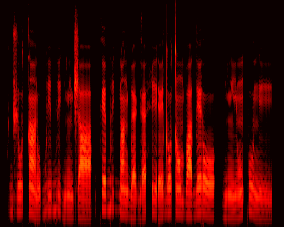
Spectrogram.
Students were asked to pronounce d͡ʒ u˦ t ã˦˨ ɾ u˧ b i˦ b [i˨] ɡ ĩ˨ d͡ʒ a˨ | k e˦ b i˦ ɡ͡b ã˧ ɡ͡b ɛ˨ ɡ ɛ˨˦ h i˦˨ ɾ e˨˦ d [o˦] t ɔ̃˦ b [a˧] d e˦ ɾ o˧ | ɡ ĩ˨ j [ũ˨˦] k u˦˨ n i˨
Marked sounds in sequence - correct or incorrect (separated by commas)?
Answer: incorrect, correct, correct, correct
